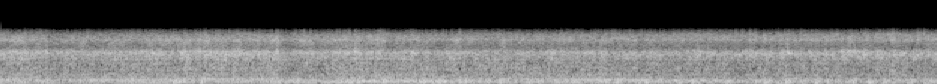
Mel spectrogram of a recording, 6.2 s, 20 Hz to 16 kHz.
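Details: 1995 GMC K3500 6.5 turbo diesel, 78,000 miles: low idle rumble with a lumpy beat. It misses under full load at driving speed, stalls off throttle and is sometimes hard to start for days. Codes stored; owner suspects the PMD or injection pump, unconfirmed.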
